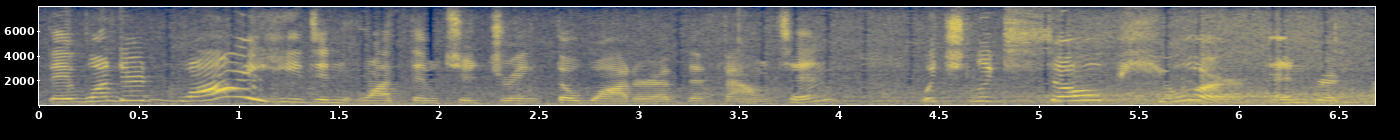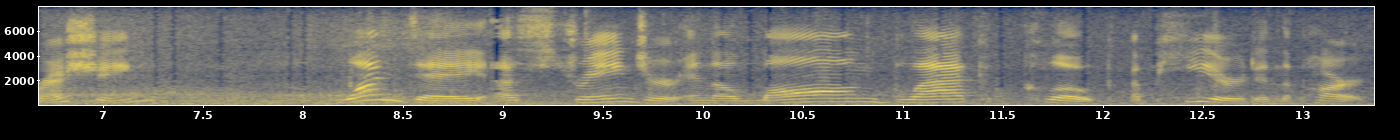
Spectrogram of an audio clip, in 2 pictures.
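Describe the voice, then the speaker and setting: Give the voice of a woman reading a children's story aloud, pitched fairly high and very animated. She places deliberate dramatic emphasis as she tells it. The recording is dull, with clear background noise. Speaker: storybook reader for a kids club. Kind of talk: expressive read-aloud of a children's allegory.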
